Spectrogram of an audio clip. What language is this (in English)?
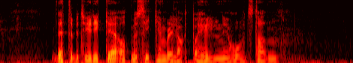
Norwegian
